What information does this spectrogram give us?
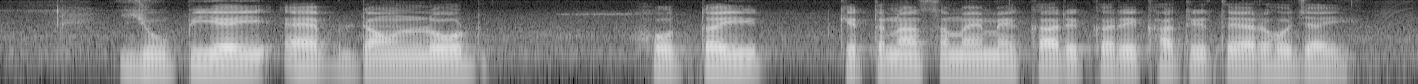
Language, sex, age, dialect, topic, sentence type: Magahi, male, 25-30, Western, banking, question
